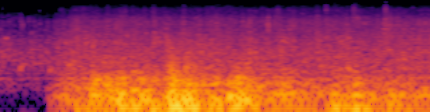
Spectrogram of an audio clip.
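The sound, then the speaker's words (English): A steady wash of light rain with a low, rumbling undertone, starting abruptly after a brief silence and holding at an even level throughout, with no voices. “And while the rain has been pretty light, that could always change.”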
